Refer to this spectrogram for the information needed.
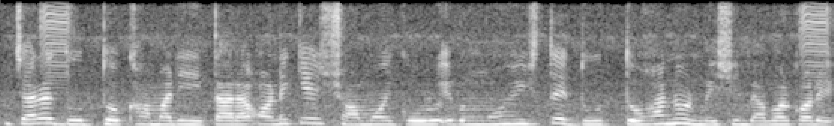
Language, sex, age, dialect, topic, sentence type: Bengali, female, 18-24, Northern/Varendri, agriculture, statement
